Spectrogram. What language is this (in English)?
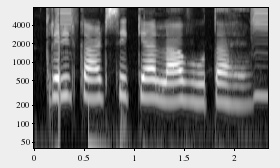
Hindi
